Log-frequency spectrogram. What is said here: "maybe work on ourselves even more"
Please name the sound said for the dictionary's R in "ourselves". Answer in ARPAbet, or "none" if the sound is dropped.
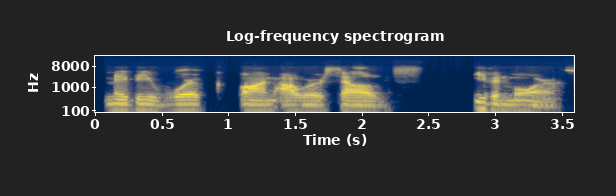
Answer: R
